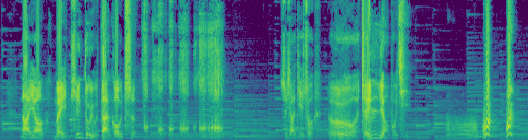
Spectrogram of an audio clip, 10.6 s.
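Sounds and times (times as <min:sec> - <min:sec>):
speech: 0:00.4 - 0:04.4, 0:05.6 - 0:08.2, 0:09.6 - 0:09.8
puppy yapping: 0:09.1 - 0:10.4.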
